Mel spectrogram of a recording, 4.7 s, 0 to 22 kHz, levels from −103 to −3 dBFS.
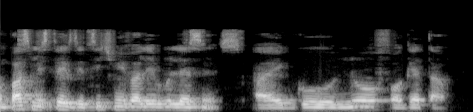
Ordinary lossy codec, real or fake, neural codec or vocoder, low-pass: AAC, 32 kbps; real; none; 7.2 kHz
